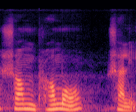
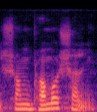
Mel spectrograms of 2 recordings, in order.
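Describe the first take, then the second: First: "সম্ভ্রমশালী" drawn out as shom-bhromo, then shali; corrected slowly. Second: Said in the usual way. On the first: Shown as a demonstration. Teacher corrects the word for learners, slowly broken up. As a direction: break "সম্ভ্রমশালী" slowly into its parts. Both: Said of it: "সম্ভ্রান্ত হবে না".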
